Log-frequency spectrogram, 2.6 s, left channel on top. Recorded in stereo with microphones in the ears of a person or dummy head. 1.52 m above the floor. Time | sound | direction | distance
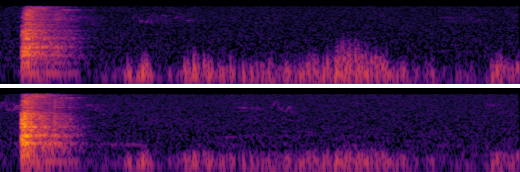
0.1 | keys jangling | 50° right (ahead or behind) | 0.7 m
